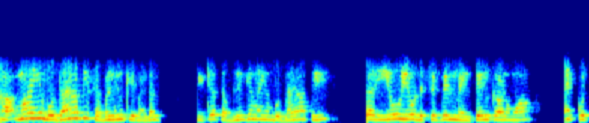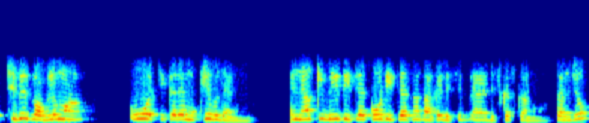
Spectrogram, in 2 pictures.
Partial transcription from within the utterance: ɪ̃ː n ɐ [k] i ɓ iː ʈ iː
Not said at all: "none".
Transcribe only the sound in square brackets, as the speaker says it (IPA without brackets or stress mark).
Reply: k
